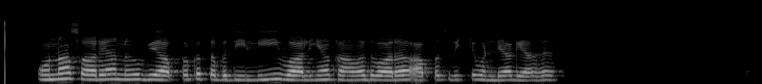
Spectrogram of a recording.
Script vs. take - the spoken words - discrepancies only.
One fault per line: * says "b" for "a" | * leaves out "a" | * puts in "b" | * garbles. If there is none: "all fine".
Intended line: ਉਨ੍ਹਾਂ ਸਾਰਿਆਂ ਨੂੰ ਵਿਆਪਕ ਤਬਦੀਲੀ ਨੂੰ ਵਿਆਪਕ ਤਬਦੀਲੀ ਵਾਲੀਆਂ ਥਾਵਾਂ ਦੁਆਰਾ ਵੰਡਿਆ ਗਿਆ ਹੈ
* leaves out "ਨੂੰ ਵਿਆਪਕ ਤਬਦੀਲੀ"
* puts in "ਆਪਸ ਵਿੱਚ"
